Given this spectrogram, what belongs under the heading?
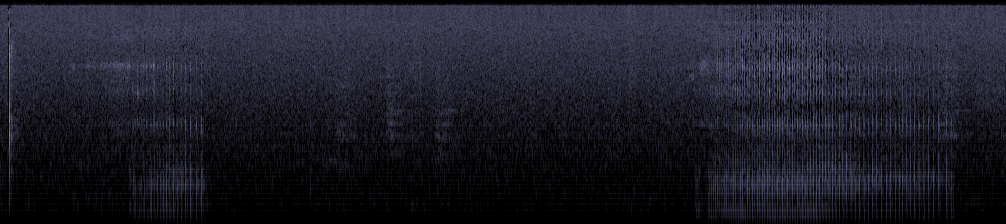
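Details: Two long, rattling, fluttery snores on the in-breath, a few seconds apart, from a sleeping pug dog, louder than the owner's husband: snoring.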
